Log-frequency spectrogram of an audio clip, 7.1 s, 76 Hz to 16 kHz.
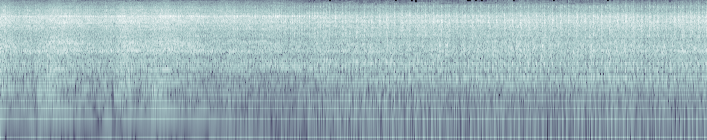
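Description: A 1982 Honda CB450SC Nighthawk motorcycle engine, with its valves still needing adjustment, blips and revs a few times and then settles into a loud, steady, rattling idle recorded up close.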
